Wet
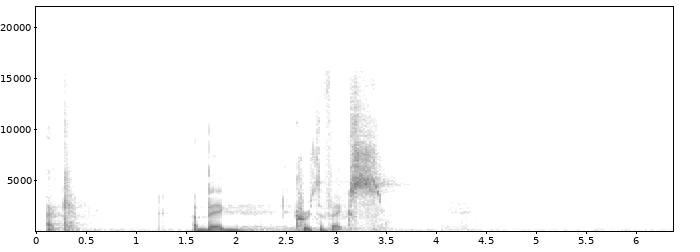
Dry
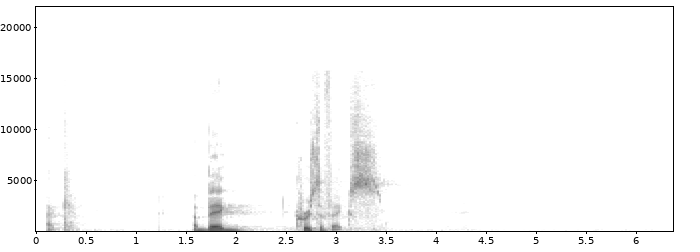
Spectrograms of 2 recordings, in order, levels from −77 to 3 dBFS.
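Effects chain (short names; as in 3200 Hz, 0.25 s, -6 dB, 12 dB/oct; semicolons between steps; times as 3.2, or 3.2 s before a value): 1.83–2.97 low shelf 140 Hz +12 dB; compressor 20:1, threshold -37 dBFS, peak gain reduction 18.5 dB; gain +5 dB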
